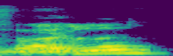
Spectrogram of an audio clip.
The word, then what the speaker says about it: Vermeulen: This is Marco Vermeulen. Am I pronouncing it right? Yeah, that's Vermeulen, you know, who lives in London these days, right?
